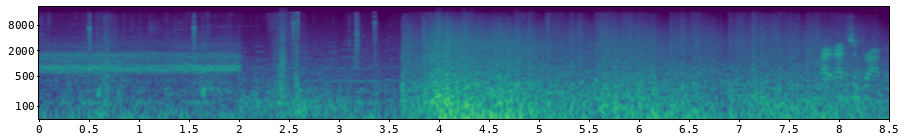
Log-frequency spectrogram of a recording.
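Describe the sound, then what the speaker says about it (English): Grenade explosions in the Master Of Command strategy game land as a burst of heavy, rumbling blasts after a few sharp pops, with dense battle noise continuing afterward. "Yep, there go the grenades."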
